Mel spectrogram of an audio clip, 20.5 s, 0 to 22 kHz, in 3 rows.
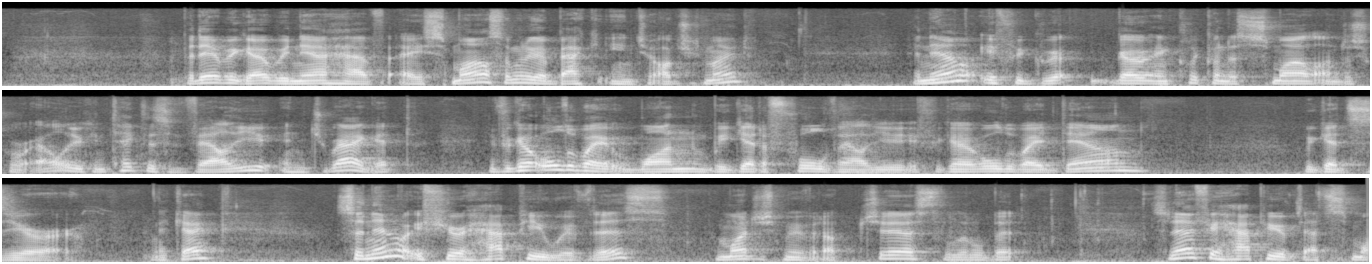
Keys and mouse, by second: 2.4 click, 7.2-9.3 drag, 11.7-13.2 drag, 15.5 Tab, 17.2 g, 18.8 Tab.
